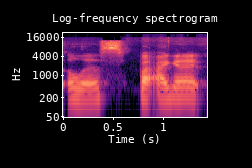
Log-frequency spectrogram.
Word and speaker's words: Alys: expert for the Cleveland Guardians let's bring on how you doing I'm good and I'm going to throw you for a loop it's pronounced Alys but I guess get mispronounced all the time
